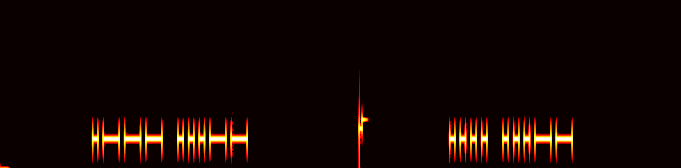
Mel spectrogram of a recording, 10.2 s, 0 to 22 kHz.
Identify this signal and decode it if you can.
Morse code, heard as a keyed tone, about 15 wpm, 700 Hz. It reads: J3 H3
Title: Single-Letter Single-Number 15wpm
